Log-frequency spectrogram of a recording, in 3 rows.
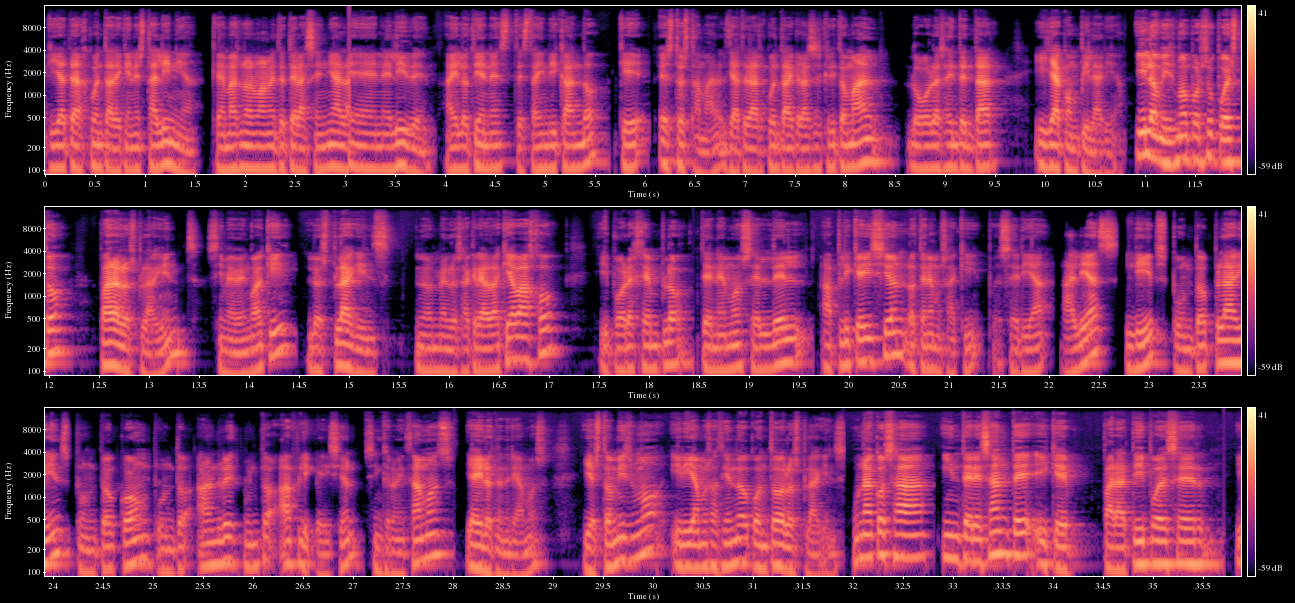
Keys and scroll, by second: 22.0 alt+shift+Left.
